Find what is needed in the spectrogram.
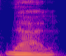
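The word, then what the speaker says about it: دال: between these two letters when we pronounce Dal we put the front of tongue attached to the top of the upper teeth and touch to Heart palate and the tongue wits is normal and the airflow is from the front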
